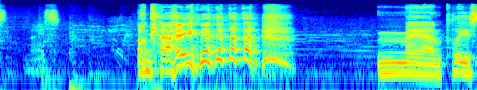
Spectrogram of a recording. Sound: laughs

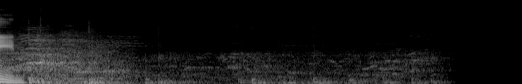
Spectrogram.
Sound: players chattering

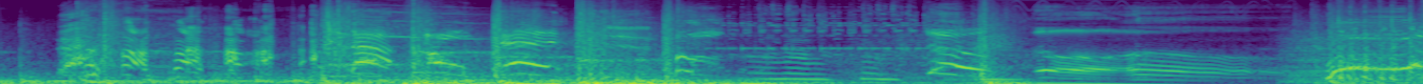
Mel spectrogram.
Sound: laughing; groaning

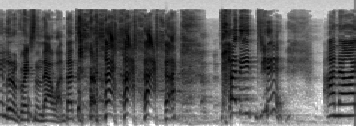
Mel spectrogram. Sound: speaker laughs

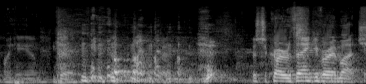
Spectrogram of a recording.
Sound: laughter

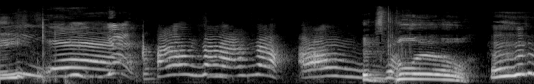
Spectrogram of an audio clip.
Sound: gibbers; laughs

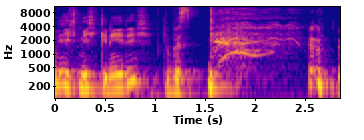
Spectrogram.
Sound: laughs

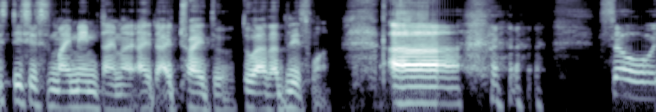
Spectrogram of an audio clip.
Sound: chuckles

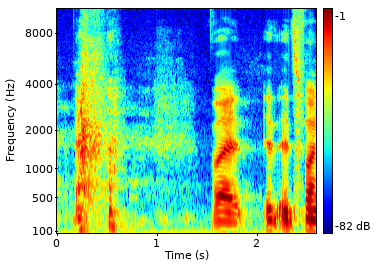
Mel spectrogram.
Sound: laughs

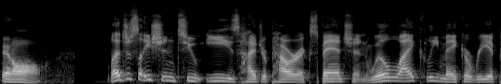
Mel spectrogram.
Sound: voiceover

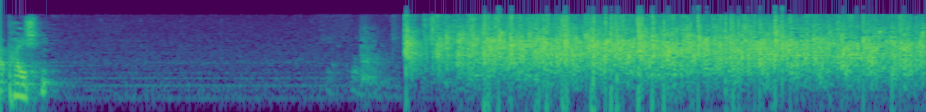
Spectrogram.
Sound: applause

